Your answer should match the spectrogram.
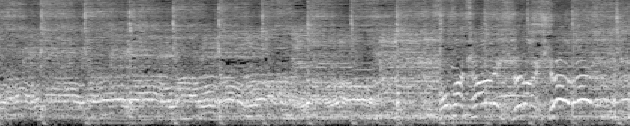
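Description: Live rock band playing at full concert volume, recorded on a phone from inside the crowd: a steady drum beat under guitars and keyboards. A wavering lead melody comes in during the last two seconds.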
